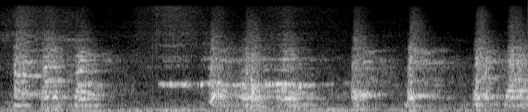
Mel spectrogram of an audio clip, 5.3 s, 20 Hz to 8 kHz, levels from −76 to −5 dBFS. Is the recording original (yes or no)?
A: no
